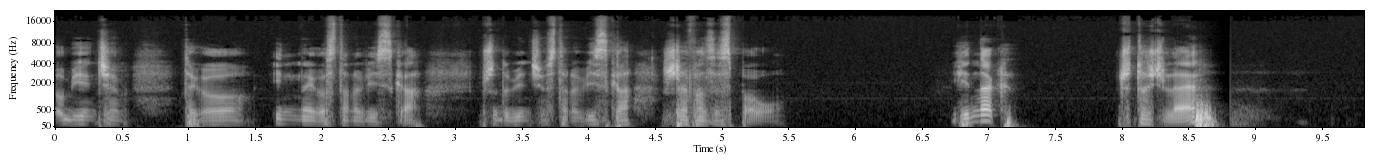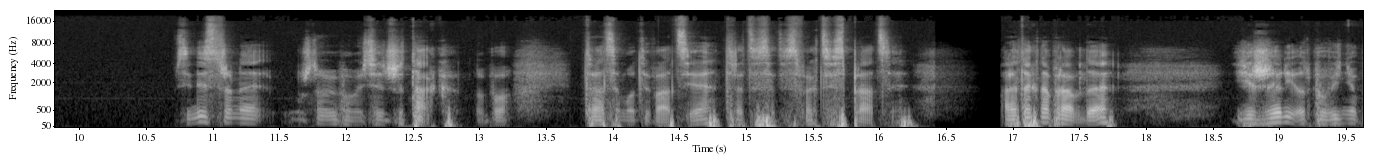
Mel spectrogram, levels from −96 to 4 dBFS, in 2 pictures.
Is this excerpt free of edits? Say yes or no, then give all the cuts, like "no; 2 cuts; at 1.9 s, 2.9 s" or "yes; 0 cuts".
yes; 0 cuts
